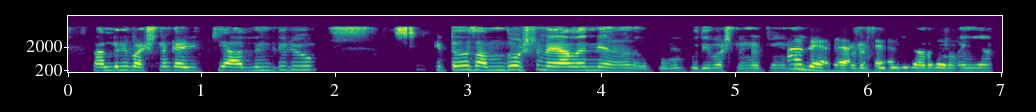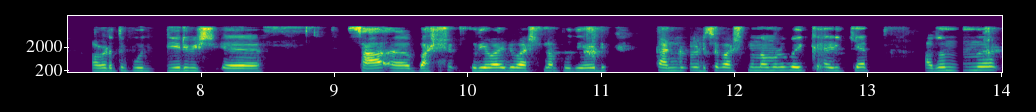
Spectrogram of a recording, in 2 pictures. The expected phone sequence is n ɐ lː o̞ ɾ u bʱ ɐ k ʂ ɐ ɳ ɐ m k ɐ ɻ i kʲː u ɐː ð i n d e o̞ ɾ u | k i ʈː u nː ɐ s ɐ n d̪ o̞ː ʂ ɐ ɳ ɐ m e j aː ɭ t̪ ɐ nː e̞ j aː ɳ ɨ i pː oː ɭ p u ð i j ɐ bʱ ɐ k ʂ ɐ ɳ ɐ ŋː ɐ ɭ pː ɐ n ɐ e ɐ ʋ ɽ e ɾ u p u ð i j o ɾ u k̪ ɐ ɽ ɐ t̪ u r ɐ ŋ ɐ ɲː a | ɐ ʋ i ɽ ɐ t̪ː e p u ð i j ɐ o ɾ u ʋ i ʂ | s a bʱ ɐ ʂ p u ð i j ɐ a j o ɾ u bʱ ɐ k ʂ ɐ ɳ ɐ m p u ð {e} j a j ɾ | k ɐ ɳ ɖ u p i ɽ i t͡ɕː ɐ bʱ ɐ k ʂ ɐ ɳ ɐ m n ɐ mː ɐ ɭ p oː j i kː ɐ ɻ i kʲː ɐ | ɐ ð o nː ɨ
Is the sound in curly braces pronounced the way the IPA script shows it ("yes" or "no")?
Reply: no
